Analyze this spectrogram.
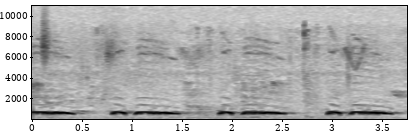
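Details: Spotted dove decoy calling to lure others, recorded 2019: low, soft coos in a steady repeated phrase, a short clipped note then a longer level hum, the pattern returning about every second.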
